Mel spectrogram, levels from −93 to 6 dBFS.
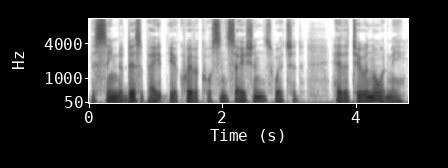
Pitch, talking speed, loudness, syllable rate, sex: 110 Hz, 150 wpm, -18 LUFS, 5.6 syllables/s, male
